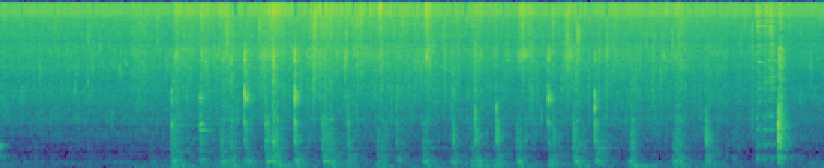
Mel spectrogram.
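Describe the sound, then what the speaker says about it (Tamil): Chopped garlic sautés in a frying pan for a Tamil vendakkai puli kulambu, soft sizzle under a quick series of spoon scrapes and clinks against the pan, with one louder knock near the end. "கொஞ்சம் பூண்டு கட் பண்ணி போட்டுக்கிறேன் அதுவும் வதங்கட்டும்"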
